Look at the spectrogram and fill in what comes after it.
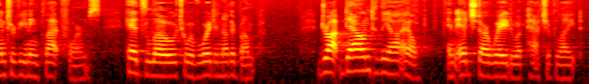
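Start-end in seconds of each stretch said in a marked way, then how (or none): none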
